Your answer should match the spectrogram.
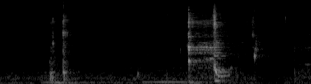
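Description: Thick Greek yogurt is scooped into a cheesecloth strainer in a kitchen, giving a few soft, brief clinks and wet plops with light utensil taps, close and quiet, no talking.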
